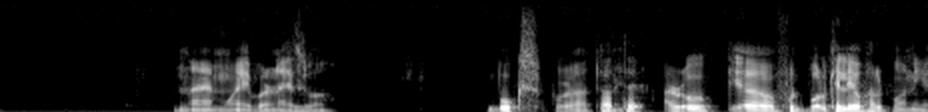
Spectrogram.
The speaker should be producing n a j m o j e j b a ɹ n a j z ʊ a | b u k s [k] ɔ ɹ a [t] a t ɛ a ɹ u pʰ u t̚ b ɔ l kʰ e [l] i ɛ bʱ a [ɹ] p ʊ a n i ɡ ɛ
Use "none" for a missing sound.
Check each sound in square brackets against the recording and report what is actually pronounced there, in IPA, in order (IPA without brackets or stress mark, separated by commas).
p, t, l, l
